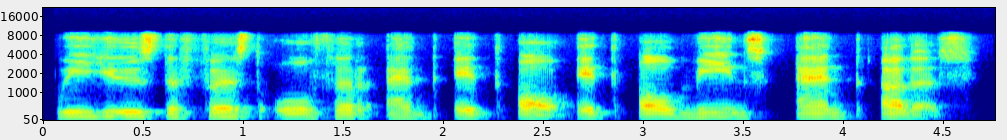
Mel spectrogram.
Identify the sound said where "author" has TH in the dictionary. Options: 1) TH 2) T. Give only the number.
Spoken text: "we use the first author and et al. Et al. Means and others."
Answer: 1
